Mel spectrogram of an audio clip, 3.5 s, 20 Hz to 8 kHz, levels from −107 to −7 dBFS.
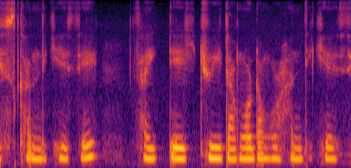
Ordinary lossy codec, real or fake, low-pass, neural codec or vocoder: none; real; none; none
